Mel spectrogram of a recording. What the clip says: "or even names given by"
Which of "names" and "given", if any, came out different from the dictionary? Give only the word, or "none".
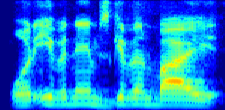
none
